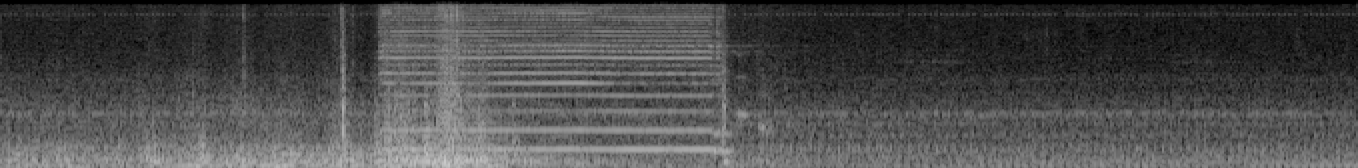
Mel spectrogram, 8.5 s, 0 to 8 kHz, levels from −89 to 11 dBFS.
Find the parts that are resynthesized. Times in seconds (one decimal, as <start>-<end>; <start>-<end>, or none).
0.0-0.5; 6.6-7.8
